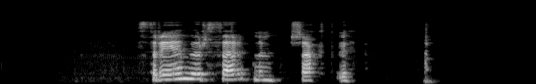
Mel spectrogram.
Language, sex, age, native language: Icelandic, female, 50-59, Icelandic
